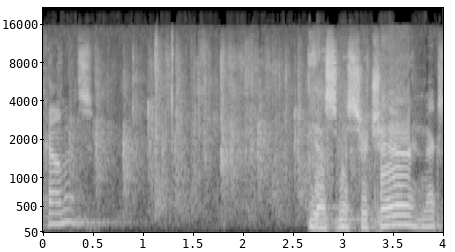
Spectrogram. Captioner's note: attendees applauding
